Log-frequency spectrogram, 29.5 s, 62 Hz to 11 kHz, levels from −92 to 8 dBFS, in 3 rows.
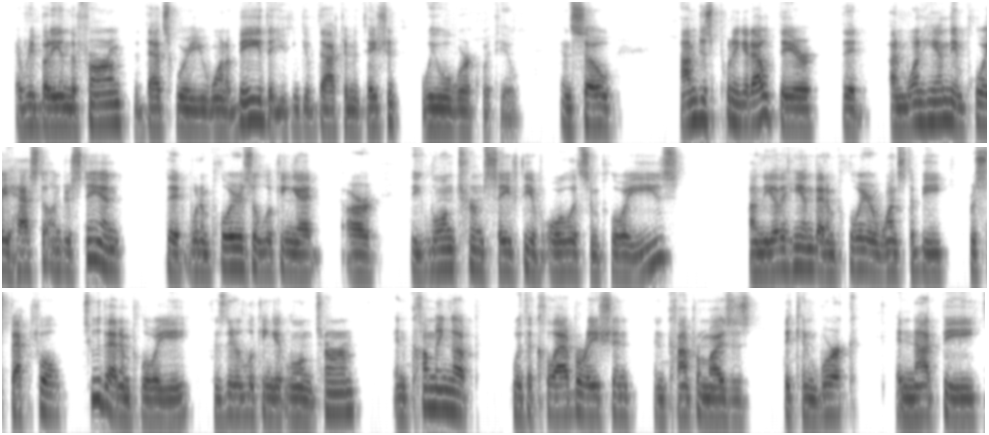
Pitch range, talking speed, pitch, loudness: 110-130 Hz, 175 wpm, 115 Hz, -28 LUFS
